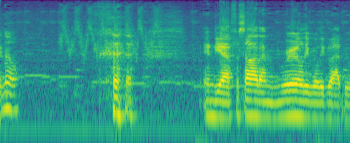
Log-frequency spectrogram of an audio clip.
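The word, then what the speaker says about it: Fassad: about that name because you pronounce it like the actual word facade but people didn't realize that's how you pronounce the word facade you know really yeah like they thought it was vacade oh i didn't know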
